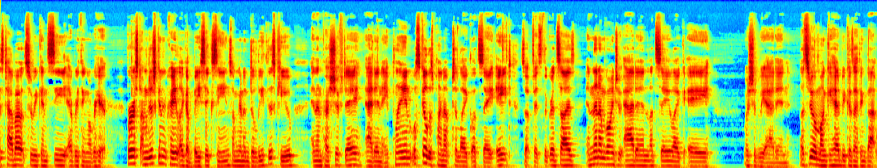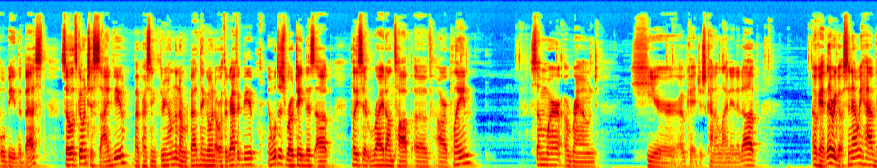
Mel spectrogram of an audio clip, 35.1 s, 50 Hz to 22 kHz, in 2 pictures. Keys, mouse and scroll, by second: 2.7-5.0 middle drag, 5.0 x, 5.4-6.2 drag, 6.5 shift+a, 8.6 s, 10.9 click, 11.5 a, 13.0 shift+a, 19.0 KP_1, 19.4 KP_3, 21.5 KP_5, 22.7 r, 24.2 g, 25.4 z, 25.8 r, 26.9 g, 28.1 r, 28.8 g, 29.6 r, 31.1 g, 32.2 r, 33.1 g, 34.2 middle drag, 34.8 KP_0.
